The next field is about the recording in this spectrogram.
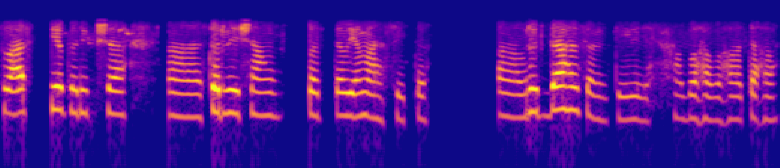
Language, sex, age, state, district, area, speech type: Sanskrit, female, 18-30, Karnataka, Uttara Kannada, rural, conversation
